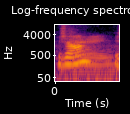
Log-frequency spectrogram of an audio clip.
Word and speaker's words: Zhang: And the Zong brothers, how do you say it? Zhang? Zhang? Oh, yeah. I was way off.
